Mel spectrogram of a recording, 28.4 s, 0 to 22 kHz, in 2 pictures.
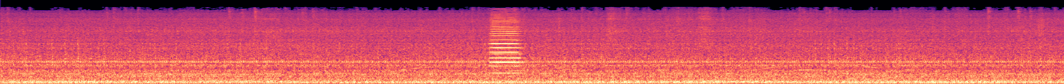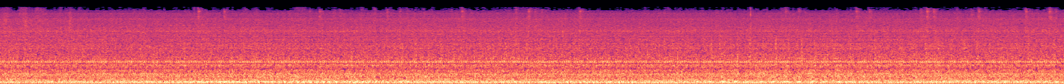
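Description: Cummins ISL9 diesel engine of a 2009 NABI 40-SFW transit bus running steadily, heard from on board the bus. A short horn toot sounds once about seven seconds in.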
